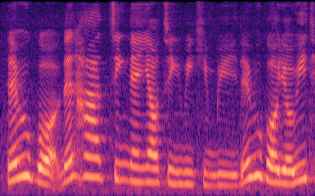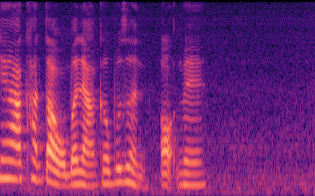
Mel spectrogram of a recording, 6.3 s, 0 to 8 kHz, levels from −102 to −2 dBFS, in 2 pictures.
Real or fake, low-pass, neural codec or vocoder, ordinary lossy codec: real; none; none; none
